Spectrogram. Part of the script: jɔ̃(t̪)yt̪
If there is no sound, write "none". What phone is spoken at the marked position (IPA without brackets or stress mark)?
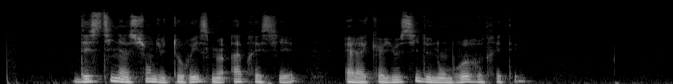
d̪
